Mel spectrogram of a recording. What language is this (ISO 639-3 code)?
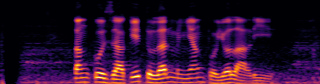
jav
